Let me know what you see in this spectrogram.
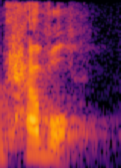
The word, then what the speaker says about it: hevel: And that Hebrew word for vanity is the word hevel, it rhymes with level.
